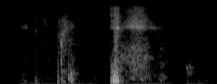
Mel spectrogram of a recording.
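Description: Near silence on a video-call audio line, broken by two faint brief sounds around the middle.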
